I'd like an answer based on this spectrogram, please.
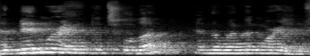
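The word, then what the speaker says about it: Thule: the men were in the Tula Society and yes that's how you say it they actually they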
